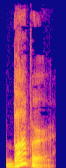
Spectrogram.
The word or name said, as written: bopper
